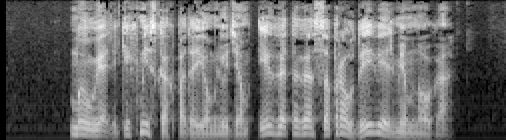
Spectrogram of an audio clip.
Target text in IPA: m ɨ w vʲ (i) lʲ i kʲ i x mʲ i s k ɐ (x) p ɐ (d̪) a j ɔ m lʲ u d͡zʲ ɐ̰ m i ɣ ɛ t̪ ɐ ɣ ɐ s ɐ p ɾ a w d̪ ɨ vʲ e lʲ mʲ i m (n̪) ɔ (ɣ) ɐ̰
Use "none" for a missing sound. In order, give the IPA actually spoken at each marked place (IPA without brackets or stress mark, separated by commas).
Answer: a, x, d̪, n̪, ɣ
